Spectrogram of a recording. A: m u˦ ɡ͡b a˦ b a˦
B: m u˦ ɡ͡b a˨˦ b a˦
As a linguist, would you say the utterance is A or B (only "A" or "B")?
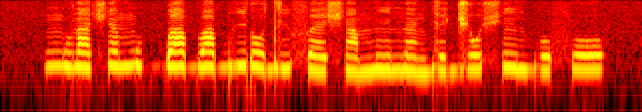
A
